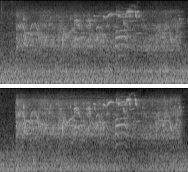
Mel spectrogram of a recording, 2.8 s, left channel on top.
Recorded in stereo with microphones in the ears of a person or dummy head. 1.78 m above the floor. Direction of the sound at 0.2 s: 30° right (ahead or behind).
